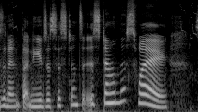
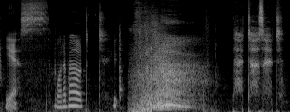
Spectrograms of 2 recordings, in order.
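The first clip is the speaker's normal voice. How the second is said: whispering; 5 dB quieter than usual. Real, not acted. Solving puzzle excitedly.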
